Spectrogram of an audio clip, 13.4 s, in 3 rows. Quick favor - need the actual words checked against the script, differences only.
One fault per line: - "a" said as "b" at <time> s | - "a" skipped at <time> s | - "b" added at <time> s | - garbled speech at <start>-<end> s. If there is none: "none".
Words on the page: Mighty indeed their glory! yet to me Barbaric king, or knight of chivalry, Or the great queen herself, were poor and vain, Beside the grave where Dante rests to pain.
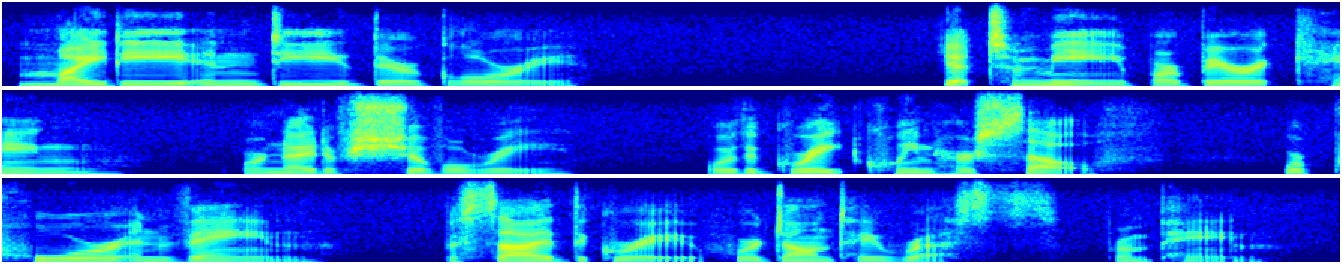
- "to" said as "from" at 12.6 s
